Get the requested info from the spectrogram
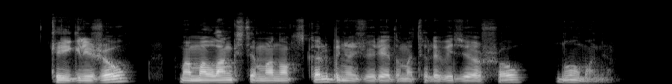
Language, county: Lithuanian, Alytus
